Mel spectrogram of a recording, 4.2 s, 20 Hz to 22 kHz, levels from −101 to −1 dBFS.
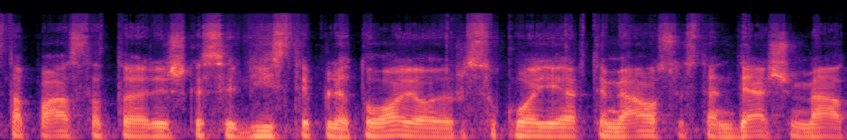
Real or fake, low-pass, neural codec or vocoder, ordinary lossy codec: real; 14.4 kHz; none; Opus, 16 kbps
